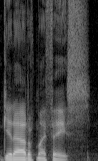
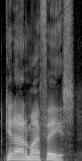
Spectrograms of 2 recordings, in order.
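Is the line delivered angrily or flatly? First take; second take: flat; angry. First: The line is delivered flat, without anger. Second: The line is delivered with real anger. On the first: The speaker calls it wrong. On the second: The speaker calls it right.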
